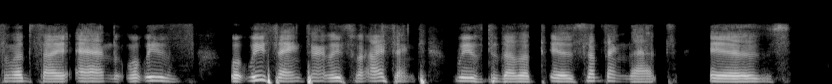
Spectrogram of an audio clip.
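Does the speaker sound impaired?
Yes: spinal muscular atrophy; wheelchair user.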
